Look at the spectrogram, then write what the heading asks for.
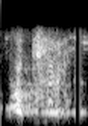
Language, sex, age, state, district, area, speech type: Hindi, female, 45-60, Rajasthan, Jodhpur, urban, conversation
